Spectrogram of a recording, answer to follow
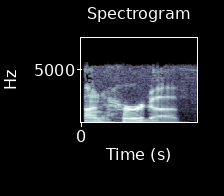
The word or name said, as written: unheard-of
